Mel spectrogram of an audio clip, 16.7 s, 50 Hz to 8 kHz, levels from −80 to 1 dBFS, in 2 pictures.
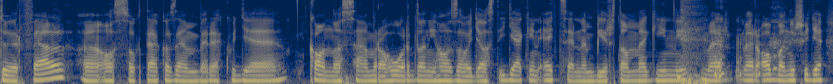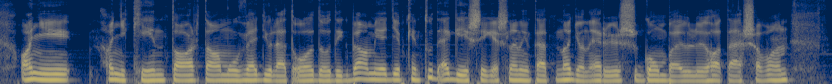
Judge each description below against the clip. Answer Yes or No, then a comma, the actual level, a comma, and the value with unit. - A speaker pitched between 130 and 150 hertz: Yes, medium, 140 Hz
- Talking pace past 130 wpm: Yes, average, 150 wpm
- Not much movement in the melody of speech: Yes, narrow, 1.8 semitones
